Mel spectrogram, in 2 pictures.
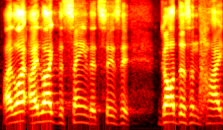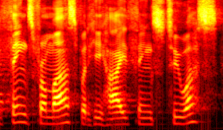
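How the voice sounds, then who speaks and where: This pastor from southern Brazil, a Portuguese speaker, preaches a conference sermon in English with earnest energy, frequently restarting and repeating words. His voice is fairly high and fairly bright, and he takes his time.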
